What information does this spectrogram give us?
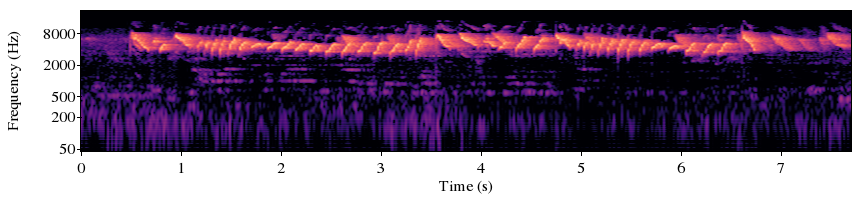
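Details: Sustained white-eye song meant to stimulate lazy-singing birds, a dense, high, chattering stream of quick descending slurs that pours on almost unbroken for about seven seconds.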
